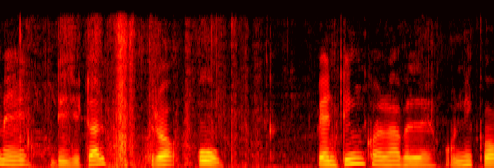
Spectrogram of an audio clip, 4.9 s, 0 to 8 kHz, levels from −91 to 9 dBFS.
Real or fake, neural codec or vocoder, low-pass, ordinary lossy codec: fake; codec, 16 kHz, 8 kbps, FreqCodec, larger model; 7.2 kHz; none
